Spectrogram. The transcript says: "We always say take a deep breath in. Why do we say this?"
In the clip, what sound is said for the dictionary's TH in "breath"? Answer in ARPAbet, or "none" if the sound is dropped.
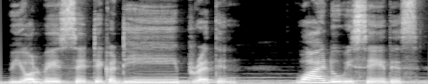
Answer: T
